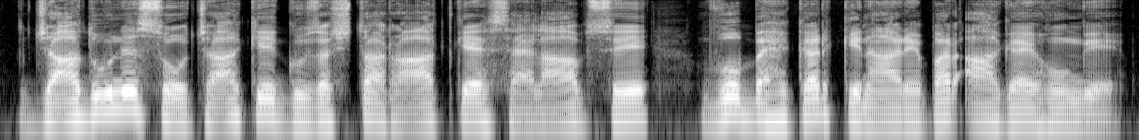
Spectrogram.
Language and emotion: Urdu, neutral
